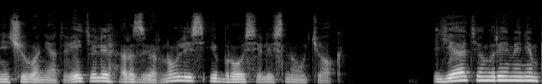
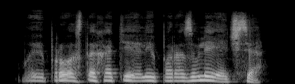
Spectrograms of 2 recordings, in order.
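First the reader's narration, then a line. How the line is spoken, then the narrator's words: Moan. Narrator (Russian): простонал тот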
